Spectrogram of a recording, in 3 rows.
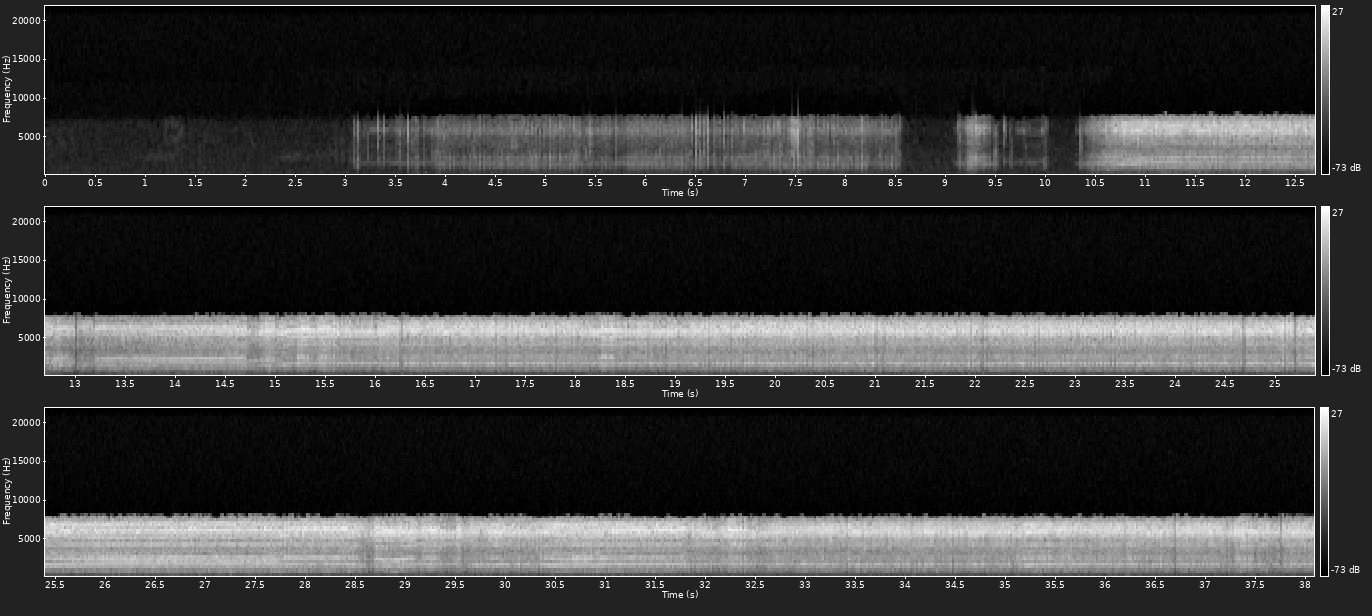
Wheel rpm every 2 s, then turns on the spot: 0, 0, 20, 20, 10, 90, 150, 190, 230, 230, 230, 230, 230, 210, 230, 230, 230, 230, 230.
4-8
